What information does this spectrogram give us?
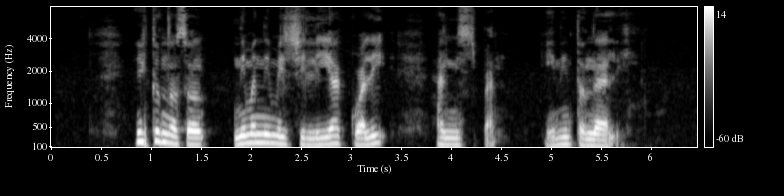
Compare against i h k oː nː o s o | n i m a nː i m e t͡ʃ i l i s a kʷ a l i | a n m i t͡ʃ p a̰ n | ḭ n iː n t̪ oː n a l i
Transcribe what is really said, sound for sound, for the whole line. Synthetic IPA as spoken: i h k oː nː o s o | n i m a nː i m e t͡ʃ i l i a kʷ a l i | a n m i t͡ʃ p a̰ n | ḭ n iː n t̪ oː n a l i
